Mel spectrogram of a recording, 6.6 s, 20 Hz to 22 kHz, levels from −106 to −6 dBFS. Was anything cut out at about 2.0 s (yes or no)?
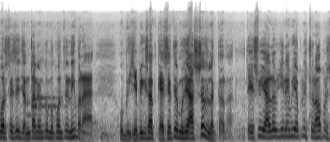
no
